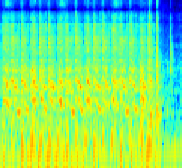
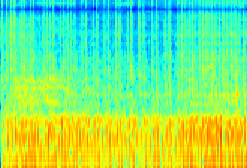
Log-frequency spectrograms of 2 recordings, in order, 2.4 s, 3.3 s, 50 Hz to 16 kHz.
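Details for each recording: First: Old International Scout slant six, not run properly in years, cranking with battery about 12.4 V, no fuel yet, checking ignition points: steady starter chug about six beats a second, never fires; no spark. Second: Old International Scout slant-six, not run properly in years, after ignition work on points, rotor, cap and coil (coil suspected weak): it idles steady with a fairly even low beat and a little rattle on top; running as it should.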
